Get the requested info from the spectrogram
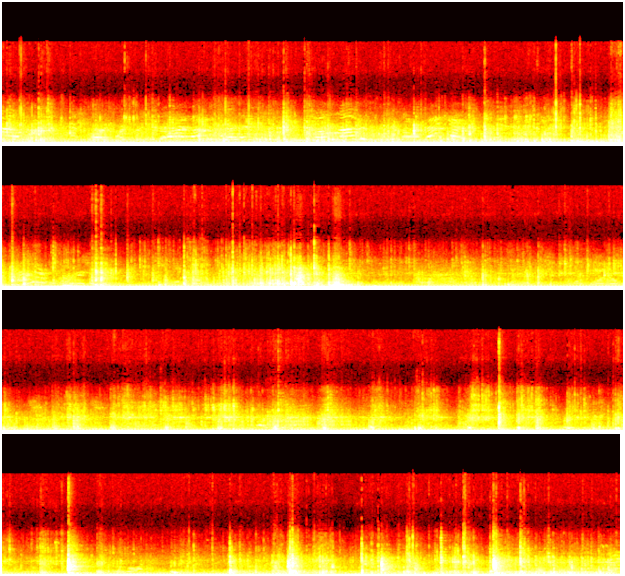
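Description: Large sheet-metal sliding barn door being pushed and bent back by hand: scattered knocks and clanks of the metal, with louder bangs about twelve seconds in and again about twenty-four seconds in. People talk in the background, mostly in the first few seconds.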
